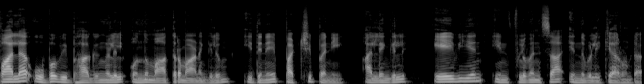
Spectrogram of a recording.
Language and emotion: Malayalam, neutral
